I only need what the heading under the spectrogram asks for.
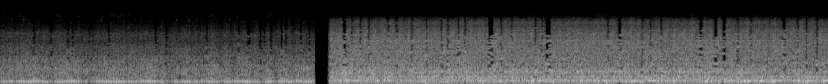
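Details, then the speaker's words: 1098cc A-series four-cylinder after SU HS2 carburetor service: new float, gaskets, jet and leaner AN needle replacing the rich H6, points cleaned and reset. Steady, even beat that revs cleanly with no stumble or miss; running healthy. "so we all it's all back together now all seem to be running quite well"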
